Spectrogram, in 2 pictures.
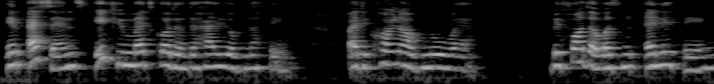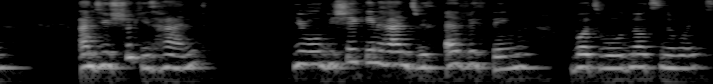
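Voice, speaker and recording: A young woman talks through a devotional reading in a relaxed, earnest way, as if thinking aloud to a friend. Her voice sits at an ordinary middle pitch, and the room gives it a noticeable echo. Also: measured pace. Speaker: devotional speaker. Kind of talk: casual devotional reflection. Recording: roomy echo.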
